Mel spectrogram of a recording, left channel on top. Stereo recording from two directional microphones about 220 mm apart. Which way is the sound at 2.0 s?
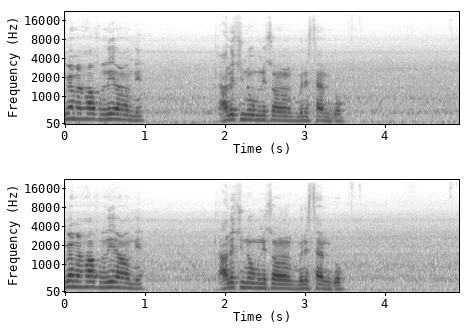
15° right (ahead or behind).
